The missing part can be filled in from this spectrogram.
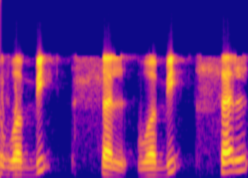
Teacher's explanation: حمزہ کو جھٹکے سے پڑھیں گے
